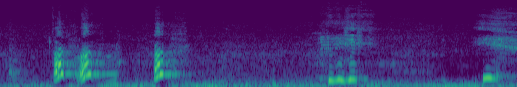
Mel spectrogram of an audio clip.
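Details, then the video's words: German Shepherd named Leo barking at cattle: two quick sharp barks, then a third a moment later, all within the first two seconds, followed by people talking and a brief higher voice. "Leo The German Shepherd भुंकतोय गुरांवर"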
